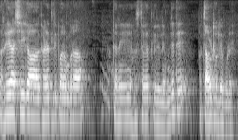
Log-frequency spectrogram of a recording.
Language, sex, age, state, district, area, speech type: Marathi, male, 30-45, Maharashtra, Raigad, rural, spontaneous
